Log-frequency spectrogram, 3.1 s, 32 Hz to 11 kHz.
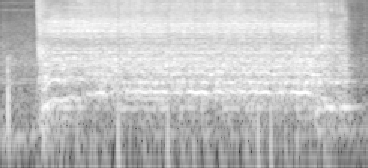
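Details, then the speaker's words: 1976 Ford F-600, first start attempt in 10+ years: steady starter whir with regular compression beats, no catch; crank no start with no spark at the plugs though the points spark, rotor or condenser suspected. "what the hell it's not even acting like it wants to send spark to the plugs unless that plug is just bad"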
